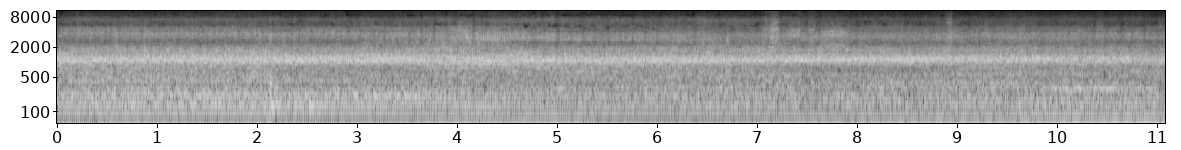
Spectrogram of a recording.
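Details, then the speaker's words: Allis-Chalmers WD tractor: heavy chugging at low revs with an uneven, lumpy beat that never settles; running rough because it started leaking again. "It started leaking again. That's why it was running rough too."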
